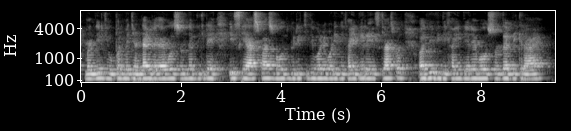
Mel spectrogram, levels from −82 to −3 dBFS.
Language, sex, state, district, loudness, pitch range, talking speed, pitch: Hindi, male, Chhattisgarh, Balrampur, -22 LUFS, 155-160 Hz, 235 wpm, 155 Hz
